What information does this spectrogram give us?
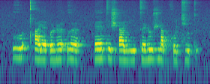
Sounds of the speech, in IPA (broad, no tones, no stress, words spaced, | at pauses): ɣuʔqʰəjɛʔo ɳœʔɣœ | ɛteʒʔa ji tə ɳuʒjabχʷœ t͡ɕut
